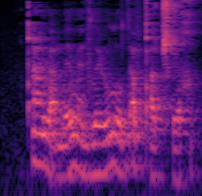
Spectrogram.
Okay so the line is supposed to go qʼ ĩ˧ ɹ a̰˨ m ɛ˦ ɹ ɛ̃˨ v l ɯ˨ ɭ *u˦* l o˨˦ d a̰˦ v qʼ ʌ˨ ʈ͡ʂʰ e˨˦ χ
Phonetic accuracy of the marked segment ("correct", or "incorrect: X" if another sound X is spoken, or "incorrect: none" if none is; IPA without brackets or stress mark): correct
